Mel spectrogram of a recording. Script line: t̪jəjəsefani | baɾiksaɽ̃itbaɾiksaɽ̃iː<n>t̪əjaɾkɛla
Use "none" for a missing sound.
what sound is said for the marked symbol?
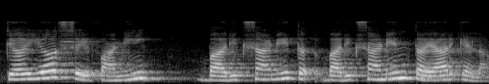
n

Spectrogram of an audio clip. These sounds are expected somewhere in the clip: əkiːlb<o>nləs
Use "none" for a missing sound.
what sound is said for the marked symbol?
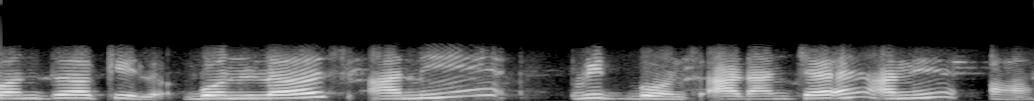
o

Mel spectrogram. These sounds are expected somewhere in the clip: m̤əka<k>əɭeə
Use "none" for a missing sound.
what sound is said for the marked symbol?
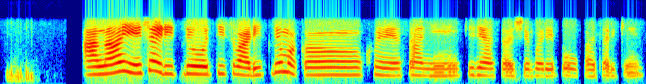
kʰ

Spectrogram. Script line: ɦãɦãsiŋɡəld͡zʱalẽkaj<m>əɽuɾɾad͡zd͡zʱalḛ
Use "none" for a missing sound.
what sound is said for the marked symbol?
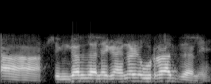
n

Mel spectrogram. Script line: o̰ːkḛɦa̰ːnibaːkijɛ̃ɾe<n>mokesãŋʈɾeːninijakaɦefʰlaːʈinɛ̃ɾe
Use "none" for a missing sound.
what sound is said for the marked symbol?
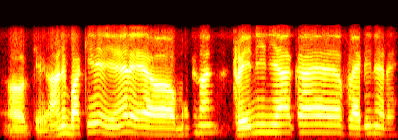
none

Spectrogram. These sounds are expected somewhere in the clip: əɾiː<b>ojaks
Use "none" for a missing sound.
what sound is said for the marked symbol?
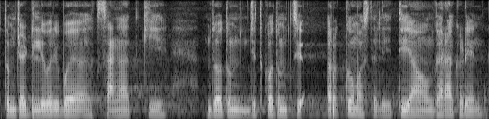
b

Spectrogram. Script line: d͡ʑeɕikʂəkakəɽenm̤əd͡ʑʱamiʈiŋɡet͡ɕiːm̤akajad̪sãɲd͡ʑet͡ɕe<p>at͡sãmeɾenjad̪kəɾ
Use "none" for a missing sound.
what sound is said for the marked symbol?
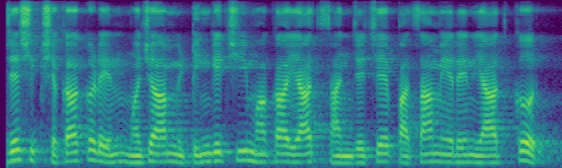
p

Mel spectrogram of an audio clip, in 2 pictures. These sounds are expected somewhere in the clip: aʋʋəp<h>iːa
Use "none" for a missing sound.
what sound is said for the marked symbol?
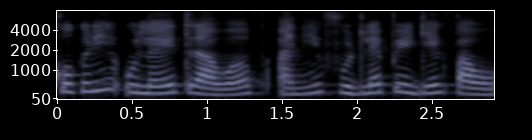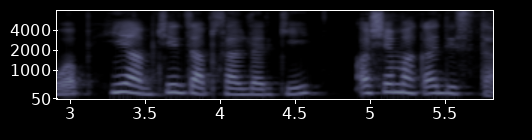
h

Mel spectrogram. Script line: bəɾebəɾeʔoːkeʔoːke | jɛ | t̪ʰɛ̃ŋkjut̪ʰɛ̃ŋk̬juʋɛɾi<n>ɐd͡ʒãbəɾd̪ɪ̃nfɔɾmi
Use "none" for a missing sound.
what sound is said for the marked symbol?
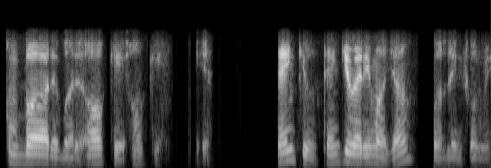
m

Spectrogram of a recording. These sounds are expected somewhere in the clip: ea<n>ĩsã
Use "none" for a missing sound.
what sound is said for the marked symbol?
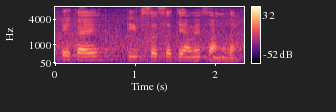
m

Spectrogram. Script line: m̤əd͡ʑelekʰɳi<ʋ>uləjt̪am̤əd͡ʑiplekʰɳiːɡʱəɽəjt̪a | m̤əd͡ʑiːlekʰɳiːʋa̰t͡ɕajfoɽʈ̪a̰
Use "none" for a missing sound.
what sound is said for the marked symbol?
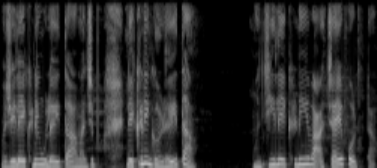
none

